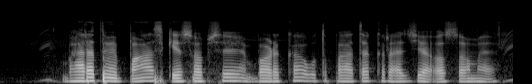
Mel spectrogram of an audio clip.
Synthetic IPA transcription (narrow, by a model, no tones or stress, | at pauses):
bʱaːɾət̪mepãt͡ʃkesəbsebəɽ̤kaut̪pad̪əkɾad͡ʒjəʔə̰səmɦɛː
